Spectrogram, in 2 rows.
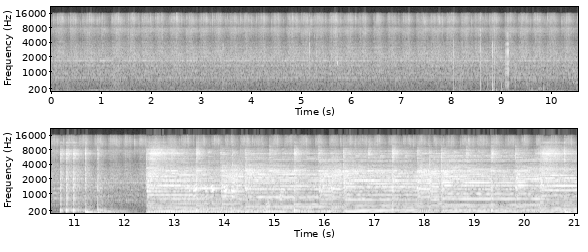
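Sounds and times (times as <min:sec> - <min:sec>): faint hum: 0:00.0 - 0:21.0.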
